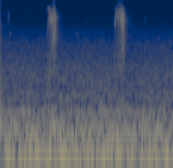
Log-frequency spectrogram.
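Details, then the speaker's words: Adult with mild Tourette's, worse when stressed, during a stream: two brief, sharp mouth clicks about half a second apart over low room hum, a vocal tic. "that's a that's a Tourette's tick of mine that's one of them that's one of the big ones um so that gets worse when I get stressed out like I am right now"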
